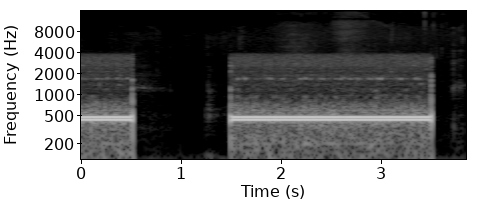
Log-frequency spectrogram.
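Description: A phone ringback tone on an outgoing call: a steady electronic hum cuts off after half a second, then after a pause sounds again for about two seconds, clear and close with no voices.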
